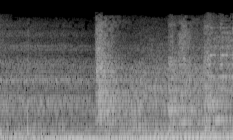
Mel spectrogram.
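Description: Glass shatters and tinkles.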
